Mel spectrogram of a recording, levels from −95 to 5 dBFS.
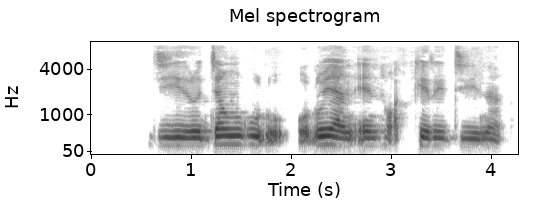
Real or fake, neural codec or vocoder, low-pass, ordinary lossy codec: real; none; 7.2 kHz; MP3, 64 kbps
